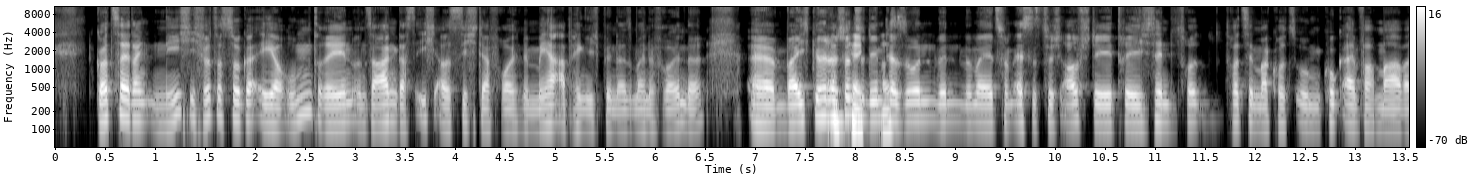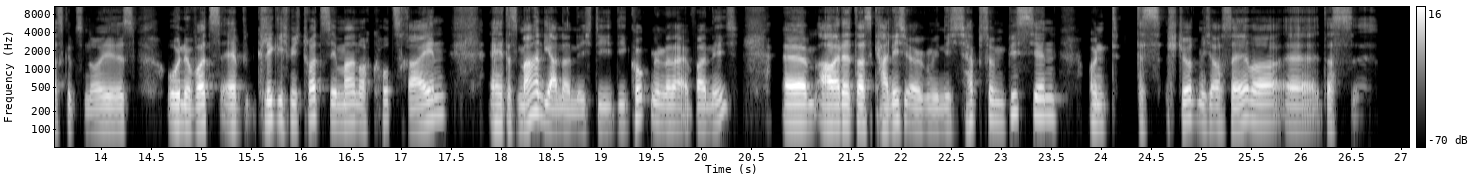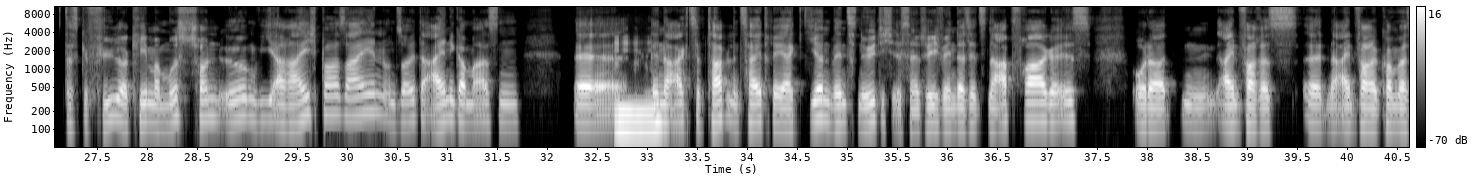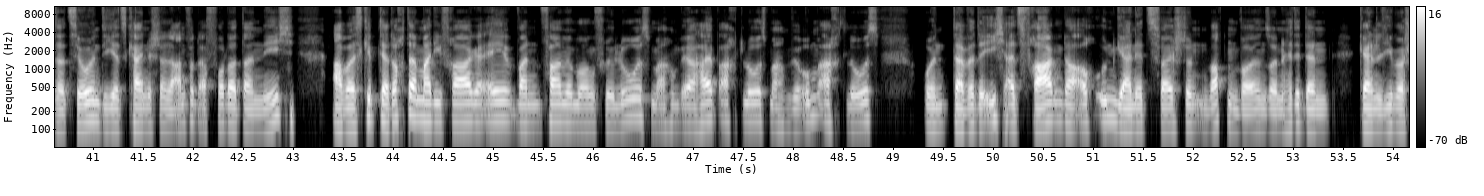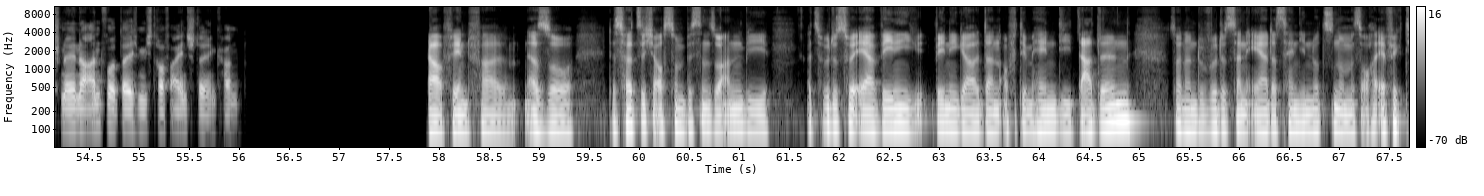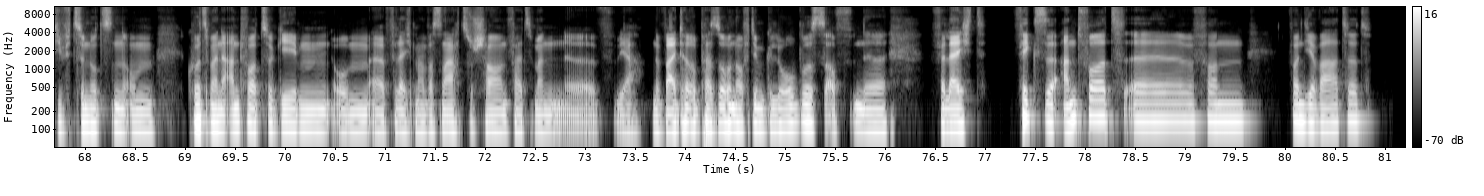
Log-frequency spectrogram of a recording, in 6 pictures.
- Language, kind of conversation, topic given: German, podcast, Wie ziehst du persönlich Grenzen bei der Smartphone-Nutzung?
- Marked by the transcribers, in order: laughing while speaking: "Person"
